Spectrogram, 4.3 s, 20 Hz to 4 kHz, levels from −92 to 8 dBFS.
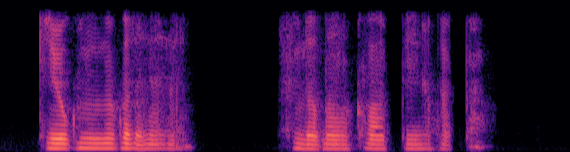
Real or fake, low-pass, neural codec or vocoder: fake; 3.6 kHz; autoencoder, 22.05 kHz, a latent of 192 numbers a frame, VITS, trained on one speaker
